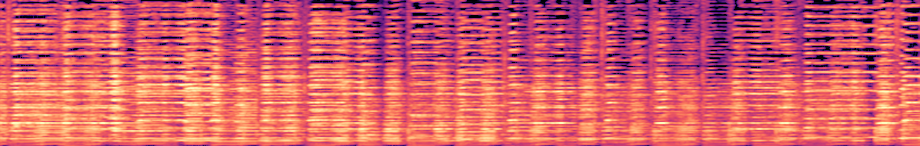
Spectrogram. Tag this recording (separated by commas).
playing accordion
